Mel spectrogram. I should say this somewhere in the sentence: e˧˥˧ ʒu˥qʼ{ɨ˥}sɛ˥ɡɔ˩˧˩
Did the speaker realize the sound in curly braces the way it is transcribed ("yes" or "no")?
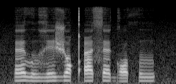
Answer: no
